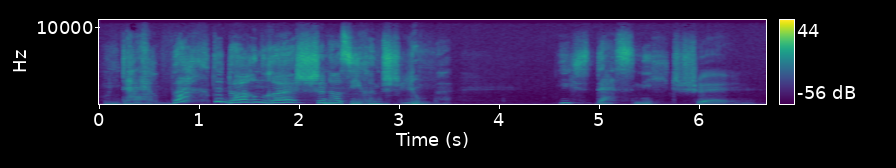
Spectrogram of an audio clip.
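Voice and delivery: put-on gentle governess with French accent. French governess tells fairy tale.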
